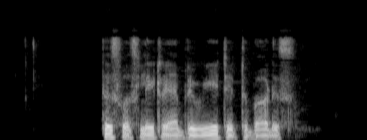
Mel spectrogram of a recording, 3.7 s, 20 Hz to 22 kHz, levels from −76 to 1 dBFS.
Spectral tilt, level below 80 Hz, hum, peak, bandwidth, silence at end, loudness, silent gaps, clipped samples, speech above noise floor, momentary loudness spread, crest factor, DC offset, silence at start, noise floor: -6 dB/octave; -54 dBFS; 50 Hz at -40 dBFS; -2 dBFS; 7.6 kHz; 0.75 s; -18 LUFS; none; under 0.1%; 65 dB; 6 LU; 18 dB; under 0.1%; 1 s; -82 dBFS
